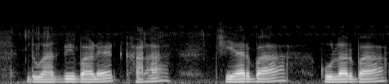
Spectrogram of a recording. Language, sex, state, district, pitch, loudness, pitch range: Bhojpuri, male, Jharkhand, Palamu, 125 Hz, -16 LUFS, 120-130 Hz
